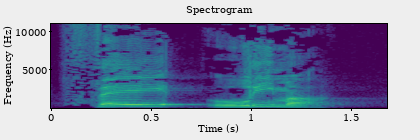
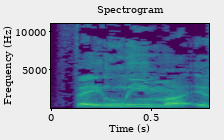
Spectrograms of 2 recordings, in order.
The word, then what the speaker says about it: Thelema: I'm not even sure what that means, but this is how what that word is pronounced. Thelema. Thelema is that word there, and here's the definition.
